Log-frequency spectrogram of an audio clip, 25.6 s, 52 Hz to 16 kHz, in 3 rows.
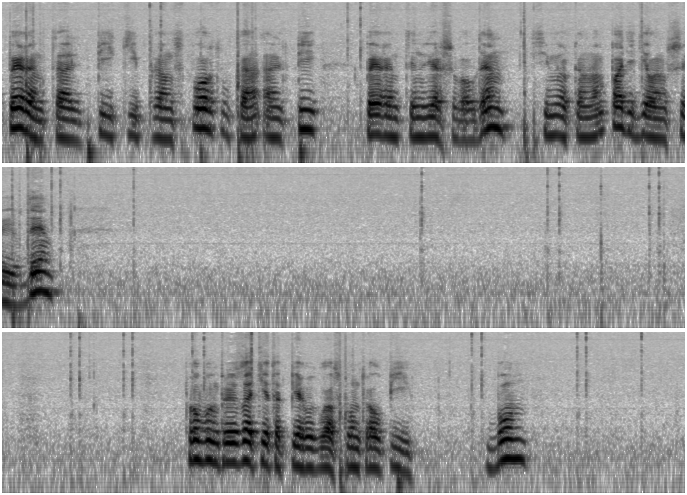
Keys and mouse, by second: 6.6 KP_7, 8.8 shift+d, 10.5-14.0 drag, 15.4 click, 16.9 shift+click, 18.2 click, 19.5 click, 21.4 ctrl+p, 25.3-25.6 drag.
